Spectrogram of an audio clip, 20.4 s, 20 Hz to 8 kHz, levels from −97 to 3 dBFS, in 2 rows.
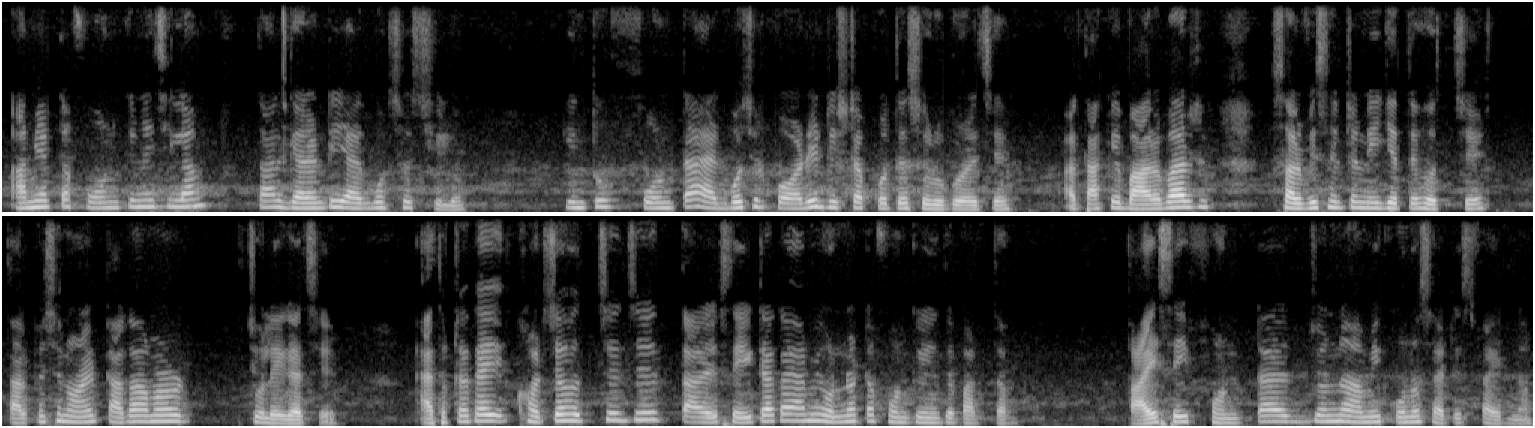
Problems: constant background noise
